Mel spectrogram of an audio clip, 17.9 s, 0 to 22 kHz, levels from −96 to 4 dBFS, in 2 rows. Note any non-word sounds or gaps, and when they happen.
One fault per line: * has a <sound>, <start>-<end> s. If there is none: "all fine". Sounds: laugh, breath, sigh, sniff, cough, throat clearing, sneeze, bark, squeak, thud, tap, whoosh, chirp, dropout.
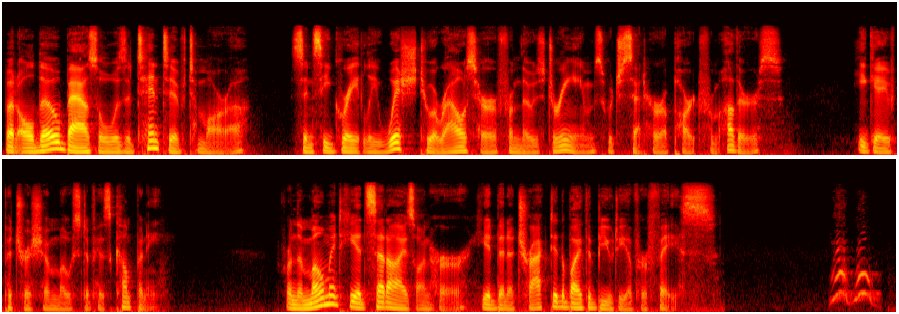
* has a bark, 17.2-17.8 s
